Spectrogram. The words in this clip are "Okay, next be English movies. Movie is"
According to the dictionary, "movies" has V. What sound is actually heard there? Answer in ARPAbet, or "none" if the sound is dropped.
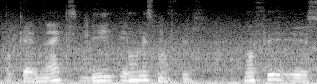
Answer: F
